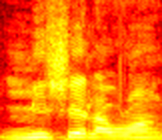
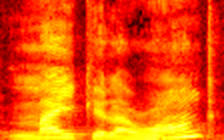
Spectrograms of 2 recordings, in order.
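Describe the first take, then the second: First: The name is pronounced with French sounds. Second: The name is pronounced with English sounds. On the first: "en français on dit" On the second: "en anglais c'est"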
